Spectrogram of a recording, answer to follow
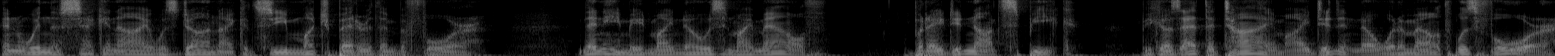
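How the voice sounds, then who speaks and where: Putting on a raspy character voice, a man speaks at a moderate pace with a fairly low pitch and ordinary pitch variation. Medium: read story. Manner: simple, earnest.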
